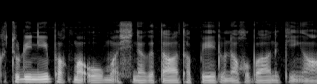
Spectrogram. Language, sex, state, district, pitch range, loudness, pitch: Garo, male, Meghalaya, South Garo Hills, 90-105 Hz, -21 LUFS, 95 Hz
